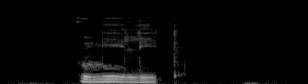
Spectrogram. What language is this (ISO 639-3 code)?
esu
